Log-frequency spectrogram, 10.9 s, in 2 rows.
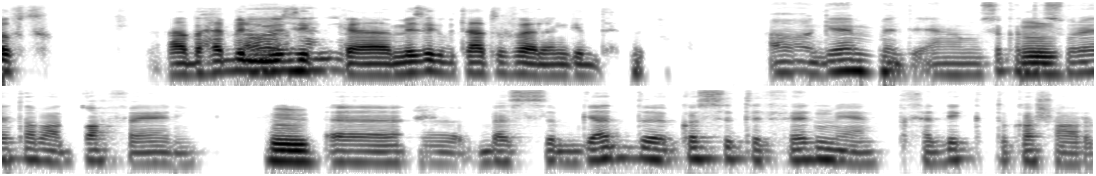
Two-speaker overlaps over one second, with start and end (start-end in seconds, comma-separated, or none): none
